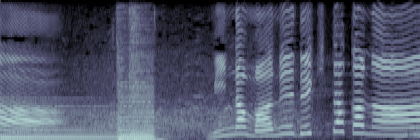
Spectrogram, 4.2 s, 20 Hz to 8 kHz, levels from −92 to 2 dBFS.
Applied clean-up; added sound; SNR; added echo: none; none; none; none.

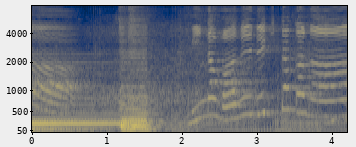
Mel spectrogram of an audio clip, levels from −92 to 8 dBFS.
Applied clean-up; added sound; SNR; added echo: none; Motorcycle; 18 dB; reverberation time 0.9 s.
